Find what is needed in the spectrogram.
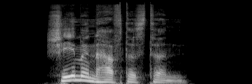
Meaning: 1. superlative degree of schemenhaft 2. inflection of schemenhaft: strong genitive masculine/neuter singular superlative degree
- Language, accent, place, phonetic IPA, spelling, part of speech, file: German, Germany, Berlin, [ˈʃeːmənhaftəstn̩], schemenhaftesten, adjective, De-schemenhaftesten.ogg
